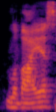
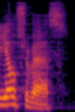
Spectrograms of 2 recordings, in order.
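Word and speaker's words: Iosivas: name for the Bengals levas is what it looks like that's not how you say it though Andre Yas yeah yeah that however you said that that is that is correct Brian Thomas Drake London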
